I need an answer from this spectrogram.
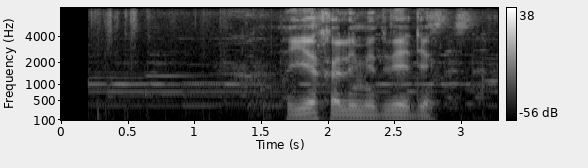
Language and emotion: Russian, neutral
